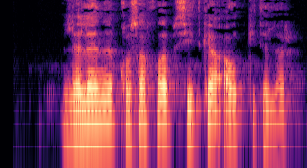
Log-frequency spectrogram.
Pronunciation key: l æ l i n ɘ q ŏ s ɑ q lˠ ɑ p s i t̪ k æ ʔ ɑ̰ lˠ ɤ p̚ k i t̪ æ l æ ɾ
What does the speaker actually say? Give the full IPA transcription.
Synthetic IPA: l æ l æ n ɘ q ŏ s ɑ q lˠ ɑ p s i t̪ k æ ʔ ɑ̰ lˠ ɤ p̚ k i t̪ æ l æ ɾ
